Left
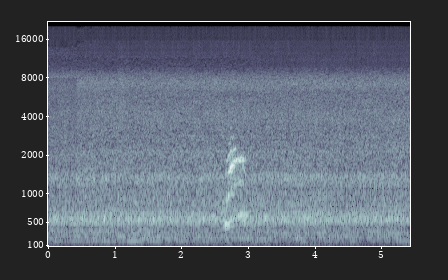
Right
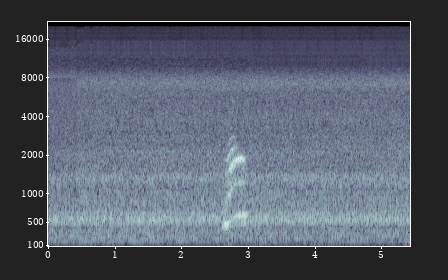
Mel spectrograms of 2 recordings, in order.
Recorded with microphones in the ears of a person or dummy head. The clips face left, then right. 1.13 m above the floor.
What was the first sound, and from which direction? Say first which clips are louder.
A cat meowing: right 2 dB; 65° right (ahead or behind).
